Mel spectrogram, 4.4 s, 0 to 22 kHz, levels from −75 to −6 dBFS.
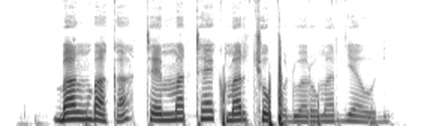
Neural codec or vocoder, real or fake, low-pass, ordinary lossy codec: none; real; none; none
